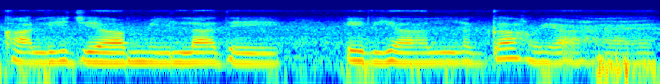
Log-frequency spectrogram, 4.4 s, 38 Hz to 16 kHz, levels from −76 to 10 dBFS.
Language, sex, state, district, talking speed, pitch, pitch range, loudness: Punjabi, female, Punjab, Kapurthala, 110 wpm, 185 Hz, 180-195 Hz, -18 LUFS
